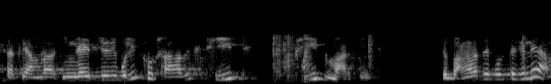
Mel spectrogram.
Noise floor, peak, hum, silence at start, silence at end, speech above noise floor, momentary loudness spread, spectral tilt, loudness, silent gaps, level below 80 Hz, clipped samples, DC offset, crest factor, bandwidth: -80 dBFS; -14 dBFS; none; 0 s; 0 s; 50 dB; 13 LU; 0 dB/octave; -30 LUFS; none; -84 dBFS; under 0.1%; under 0.1%; 16 dB; 4.3 kHz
